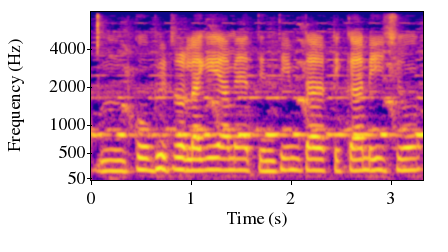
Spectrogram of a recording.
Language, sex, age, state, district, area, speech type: Odia, female, 30-45, Odisha, Bargarh, urban, spontaneous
